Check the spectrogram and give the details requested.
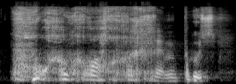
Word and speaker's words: croquembouche: Croquembouche.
